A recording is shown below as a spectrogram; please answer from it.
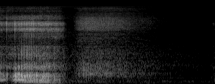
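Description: Cartoon snoring sound effect: a loud rasping inhale snore that stops about half a second in, then a fainter hissing exhale that fades away.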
